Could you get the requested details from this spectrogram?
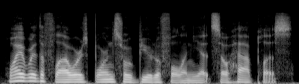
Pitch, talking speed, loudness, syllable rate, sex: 110 Hz, 220 wpm, -17 LUFS, 5.7 syllables/s, male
